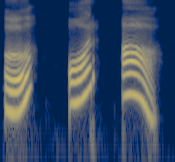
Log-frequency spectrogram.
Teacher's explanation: अ की आवाज छोटी और जल्दी खत्म हो जाती है और आ के लिए मुंह थोड़ा ज्यादा खुलता है और आवाज लंबी होती है।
